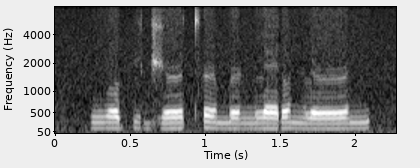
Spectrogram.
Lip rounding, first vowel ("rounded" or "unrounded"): rounded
